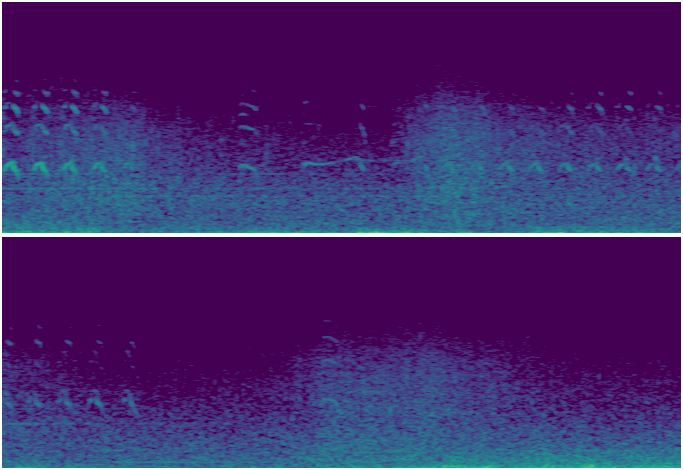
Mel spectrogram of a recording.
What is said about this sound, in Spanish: Las gaviotas volaban en círculos incesantes alrededor de la casa, pero no se animaban a bajar.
